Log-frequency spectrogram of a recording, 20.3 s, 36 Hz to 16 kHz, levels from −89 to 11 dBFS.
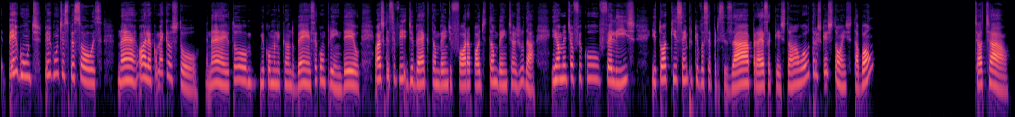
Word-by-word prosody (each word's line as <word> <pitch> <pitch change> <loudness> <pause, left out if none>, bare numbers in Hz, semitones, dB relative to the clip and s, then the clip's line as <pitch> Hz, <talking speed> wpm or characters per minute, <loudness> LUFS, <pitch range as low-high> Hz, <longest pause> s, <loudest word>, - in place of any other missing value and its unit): pergunte, 310 -6 +1
pergunte 335 +1 -6
às 315 - -1
pessoas, 235 -6 -1 0.3
né, 240 -1 +5
"Olha, 275 -4 +5
como 250 - -8
é 360 - 0
que 345 - -10
eu - - -2
estou? 170 - -5
Né, 205 -1 +1
eu - - -5
estou 245 +3 -2
m 220 -1 -9
me 210 0 -7
comunicando 205 -3 -6
bem, 200 +4 +2
você 235 - -6
compreendeu?". 195 -5 -1 0.3
Eu 255 - +8
acho 260 0 +6
que - - -9
esse 270 - -8
feedback 220 -4 -1
também, 200 -2 -4
de 205 - -10
fora, 195 0 +2
pode 190 -1 -2
também 210 -4 -2
te 200 +2 -10
ajudar. 195 -5 -2 0.3
E 235 - -4
realmente 255 +1 +2
eu 270 - 0
fico 270 0 -7
feliz, 230 +1 -2 0.3
e - - -5
estou 220 +4 +1
aqui 260 0 0
sempre 250 0 -4
que 240 - -9
você 210 -2 -5
precisar, 190 +4 +5
pra 190 -3 0
essa 190 +1 +2
questão, 185 +3 -3
outras 310 +6 -3
questões, 220 - -2
tá 175 - 0
bom? 205 +8 +6 2.1
Tchau, 195 +1 +2
tchau. 180 -8 +4
215 Hz, 155 wpm, -23 LUFS, 195-255 Hz, 2.1 s, Eu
